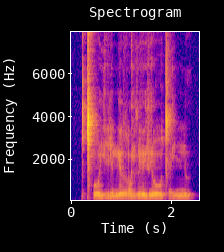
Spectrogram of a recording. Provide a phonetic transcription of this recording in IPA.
ǀʰ ɔ̃ j i ɾ i mʲ ã lː ɔ j l ẽ vʲ ɔ̃ː tʼ ɛ̰ j nː ɯ

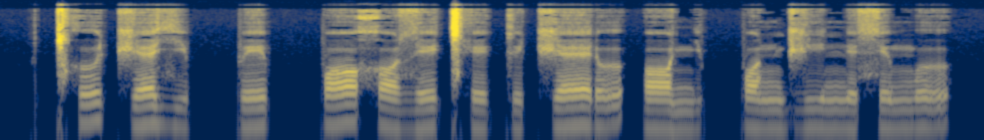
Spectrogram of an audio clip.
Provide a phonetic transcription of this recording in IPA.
ǀʰ ʊ t͡ʃ ɛ zʲ e pː e pː ɔ x ɔ z e ǀʰ e k ɪ t͡ʃ ɛ ɾ ʊ | ɔ nʲ ʊ pː ɔ n d͡ʒ i n ɪ s ɪ m ʊ

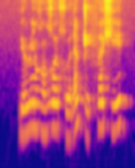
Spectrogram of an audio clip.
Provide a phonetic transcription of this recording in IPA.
ɾʲ ə˞˩˧ ɭ ĩ˧ ʁʷ ə̃˩˧ ʁʷ e˧ χʷ ɜ˩ ɾ æ˥ ʈ ʏ˩ f ɜ˧˥ xʲ e˧˥

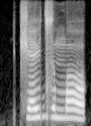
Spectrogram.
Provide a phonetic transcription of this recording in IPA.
t͡ʃ ɛ y̯ d͡z ʊ m ɔ

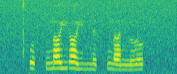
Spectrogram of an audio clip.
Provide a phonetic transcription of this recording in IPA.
t̪ʰ ʊ˧ k̚ n̪ ɐ˥ j ɐ˧ j n̪ ɪ˨˥ k̚ n̪ ɐ˨ n l ʊ˧ k̚

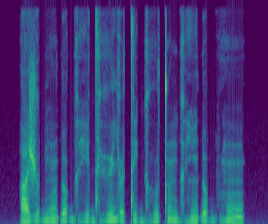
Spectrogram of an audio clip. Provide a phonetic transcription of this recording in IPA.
a ʒ ɵ b ũ ɗ o ɡʱ i dʱ ɨ j ɵ t i ɡʱ u t ũ ɡʱ ĩ ɗ o bʱ ũ

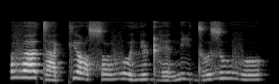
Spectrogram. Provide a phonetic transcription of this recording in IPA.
v a˥ d a˩ kʲ ɔ˥˩ sˤ o˧ v o˥˩ lʲ ʊ˧ ɖʱ ɛ˩ n i˥˩ d ʊ˩˥ z u˥ v o˧

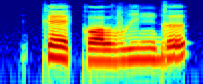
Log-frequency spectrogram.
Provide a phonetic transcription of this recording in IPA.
k ɛ k ɔ lˠ v i ŋ ɡ ə

